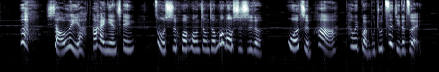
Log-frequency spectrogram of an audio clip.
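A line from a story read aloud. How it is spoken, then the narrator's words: Heavy sigh. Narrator (Chinese): 阿梅重重叹口气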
